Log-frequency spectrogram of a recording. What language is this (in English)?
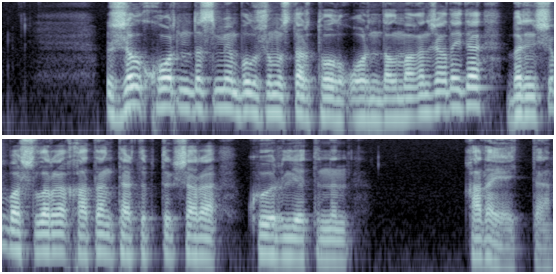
Kazakh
